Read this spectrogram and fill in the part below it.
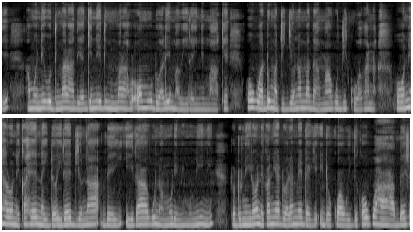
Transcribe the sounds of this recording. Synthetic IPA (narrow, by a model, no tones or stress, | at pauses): eamwɛneɣoðimaɾaðeaɡeneðimomaɾaɦɔ̰ɔ̰moːdoaɾemaβeɾainemakɛɔɣwadomatiɡeɔnamaðamaɣoðikoaɣana | ɔːnehaɾɔnekaɦɛnaidɔiɾɛdiɔnaβɛieɾaɣunamoɾemimoninitɔdoneiɾɔnekaniadoaɾeamɛːdaɣɛʔidɔkwaɣwiɡekɔɣwaɦahabɛʃa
